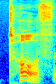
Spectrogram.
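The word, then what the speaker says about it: Thoth: so this is pronounced to not th first H is silent so to also known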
